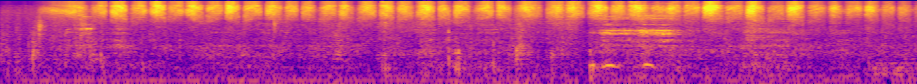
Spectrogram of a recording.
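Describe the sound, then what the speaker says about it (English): Rapid rhythmic rubbing of an eraser across a board covered in writing, a brisk scrubbing stroke repeated steadily and close, with no voices. "Now I can erase all this."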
